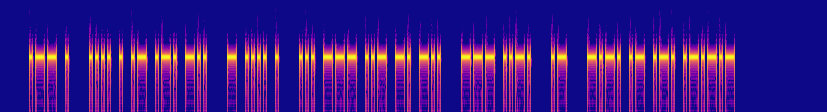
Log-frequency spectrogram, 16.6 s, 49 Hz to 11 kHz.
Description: Morse code, heard as a keyed tone, about 20 wpm, 700 Hz. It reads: WE HEARD THE SOUND OF A CAR.
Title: Sentences from Top 1000 Words - Review Part 1 - 20wpm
